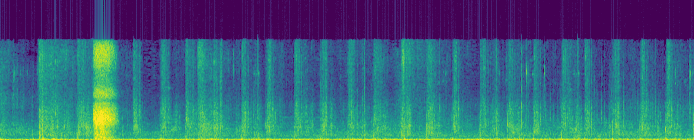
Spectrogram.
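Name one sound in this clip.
Footsteps crunch quickly through snow.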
